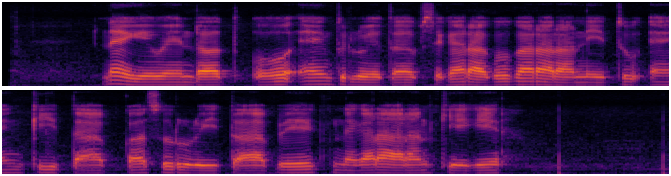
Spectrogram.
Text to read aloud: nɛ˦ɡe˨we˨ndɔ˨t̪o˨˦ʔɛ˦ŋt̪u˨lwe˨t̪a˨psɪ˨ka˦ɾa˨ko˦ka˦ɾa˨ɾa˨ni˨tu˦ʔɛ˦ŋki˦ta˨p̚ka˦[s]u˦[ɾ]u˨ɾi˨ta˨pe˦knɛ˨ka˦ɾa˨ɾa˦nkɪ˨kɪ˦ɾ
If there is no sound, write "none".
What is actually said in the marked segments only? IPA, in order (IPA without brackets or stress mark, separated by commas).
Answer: s, ɾ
